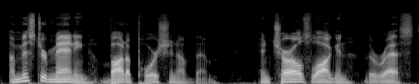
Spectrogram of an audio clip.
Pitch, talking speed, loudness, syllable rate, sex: 100 Hz, 185 wpm, -19 LUFS, 4.8 syllables/s, male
